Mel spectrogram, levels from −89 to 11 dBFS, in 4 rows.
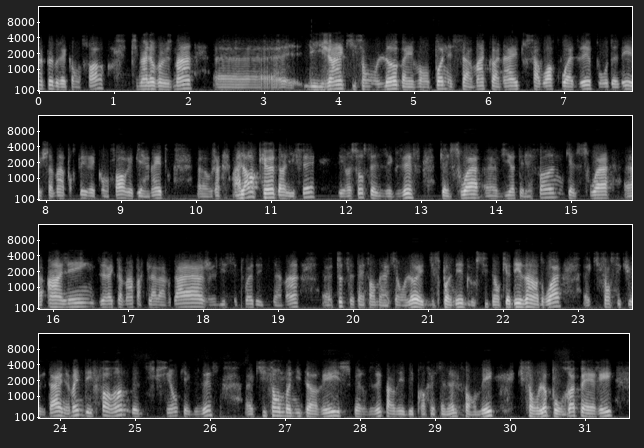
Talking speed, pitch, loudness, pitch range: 190 wpm, 145 Hz, -20 LUFS, 125-160 Hz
